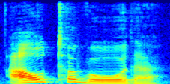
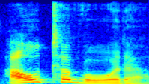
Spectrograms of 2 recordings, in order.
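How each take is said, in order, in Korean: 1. 북미 영어가 아닌 억양으로 말합니다. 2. 북미 영어가 아닌 억양으로 말합니다.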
